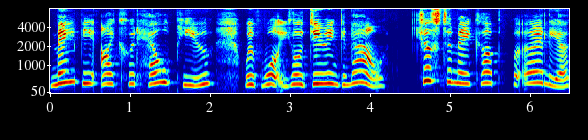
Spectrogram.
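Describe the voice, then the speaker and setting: A woman's put-on character voice, squeaky and extremely high, at a very slow pace. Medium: read story. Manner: earnest, apologetic.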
